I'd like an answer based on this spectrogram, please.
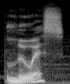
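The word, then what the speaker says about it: Lewes: Lewis, pronounced Lewis, is one of the oldest towns in the United States.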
